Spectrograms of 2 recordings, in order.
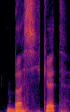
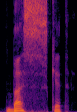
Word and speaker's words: basket: à la lettre S, je ne vais pas dire basket, basiket, ni basouket. Je dis basket. Je prononce seulement le son S.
